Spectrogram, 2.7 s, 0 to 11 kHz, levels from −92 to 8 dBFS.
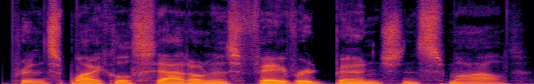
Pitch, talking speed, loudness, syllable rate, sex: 110 Hz, 200 wpm, -18 LUFS, 5.9 syllables/s, male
